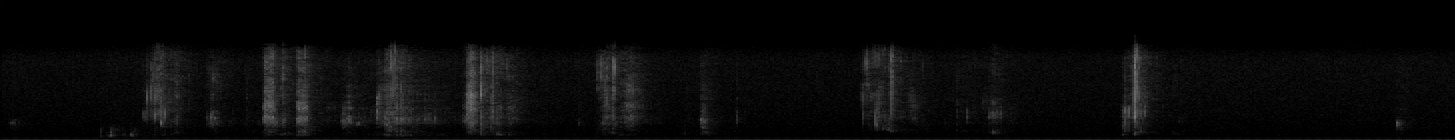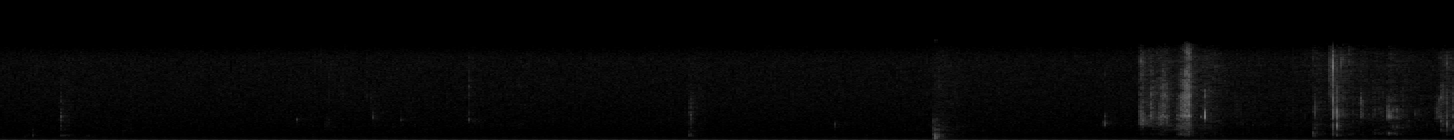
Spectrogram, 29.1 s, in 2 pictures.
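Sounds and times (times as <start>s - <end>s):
steady low hum: 0.0s - 29.0s
wet chewing smacks and clicks: 1.0s - 5.2s, 8.6s - 10.1s, 11.2s - 11.6s, 27.6s - 29.0s.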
